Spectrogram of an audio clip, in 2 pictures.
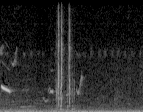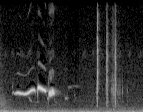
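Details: White-rumped shama prompted to sing in many voices, flicking its tail: a few soft sweeping notes, then a loud rising and looping whistled phrase, with scattered sharp clicks before and after.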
